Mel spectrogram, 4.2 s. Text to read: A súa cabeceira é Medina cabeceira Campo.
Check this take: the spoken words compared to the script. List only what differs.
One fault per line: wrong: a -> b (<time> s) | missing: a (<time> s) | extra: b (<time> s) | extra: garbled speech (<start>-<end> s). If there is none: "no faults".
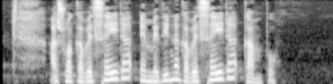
no faults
